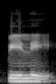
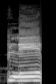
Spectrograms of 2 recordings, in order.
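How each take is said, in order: First: A vowel separates the p from the l. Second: The p and l form one cluster, no vowel. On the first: The speaker calls it right. "ওটা পেলে" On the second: The speaker calls it wrong. "ওটা প্লে না"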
